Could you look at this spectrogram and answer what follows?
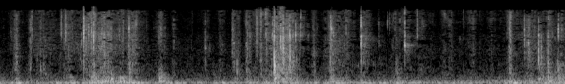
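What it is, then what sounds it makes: Translucent soap bar being sliced. A solid red translucent soap bar, held in a gloved hand, is sliced into thin strips with a metal blade. A quick run of crisp, bright cutting clicks and scraping crackles follows one after another over a low, steady background rumble, each stroke dying away fast.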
